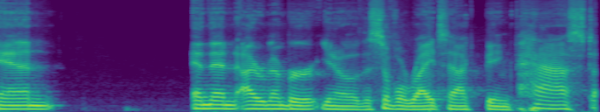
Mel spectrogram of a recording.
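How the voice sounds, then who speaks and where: A fairly low-pitched man on a very clean recording with a silent background. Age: 60s. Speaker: workshop trainer and interviewer. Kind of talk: casual chat. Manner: halting.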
